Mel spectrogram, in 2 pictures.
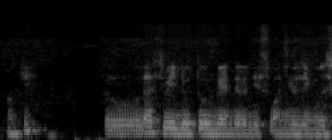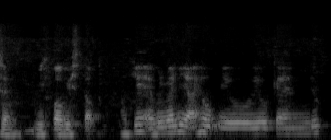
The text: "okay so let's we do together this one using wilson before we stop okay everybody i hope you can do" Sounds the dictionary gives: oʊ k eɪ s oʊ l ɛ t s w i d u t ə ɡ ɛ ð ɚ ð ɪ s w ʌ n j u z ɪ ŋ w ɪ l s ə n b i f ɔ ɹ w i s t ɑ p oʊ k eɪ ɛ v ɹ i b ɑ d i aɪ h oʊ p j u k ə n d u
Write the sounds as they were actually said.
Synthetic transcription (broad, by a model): oʊ k eɪ s oʊ l ɛ t s w i d u t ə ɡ ɛ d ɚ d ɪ s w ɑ n j u z ɪ ŋ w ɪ s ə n b i f ɔ w i s t ɑ p oʊ k eɪ ɛ v ɹ i b ɑ d i aɪ h oʊ p j u k ə n d u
